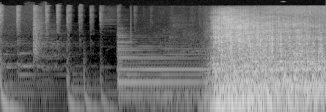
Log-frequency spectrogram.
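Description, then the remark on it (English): A dragon in the Miledeep cave: a few short, low growling grunts lead into a sustained rumbling tone, then a loud, harsh monster-like roar bursts out and holds to the end, with no talking. “With no light to see, I shall follow the sounds of the roars.”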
